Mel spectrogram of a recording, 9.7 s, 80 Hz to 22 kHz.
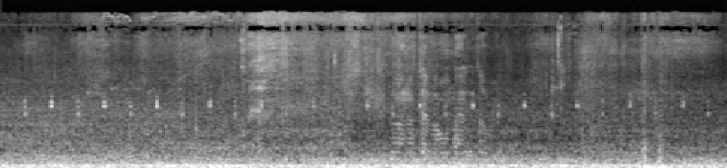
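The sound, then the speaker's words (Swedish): A car carrying three young men, banned from driving, drives on Västerbro, where it has just been driven at about 110, with a steady, loud low rumble of engine and tyre noise that holds constant throughout, with some muffled voices at moments. “Och här sitter vi alltså tre killar i en bil med körförbud.”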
